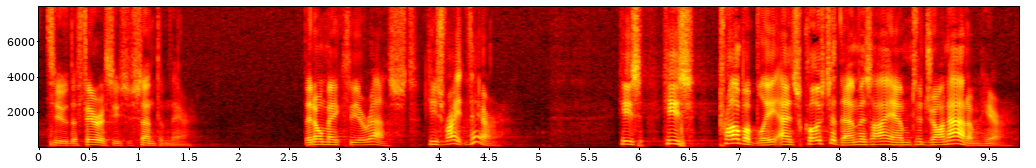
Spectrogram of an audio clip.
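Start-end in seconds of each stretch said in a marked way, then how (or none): none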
